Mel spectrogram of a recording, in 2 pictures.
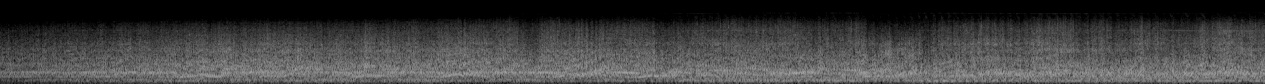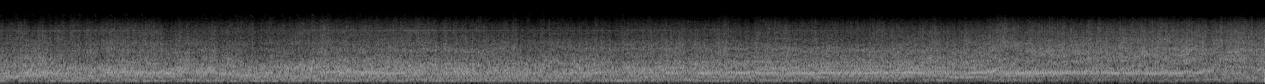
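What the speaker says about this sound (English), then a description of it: "just listen to those engines" Offshore racing powerboat engines roar in a continuous, loud, rumbling wash during a 1995 Offshore Powerboat Classic race at Harbor Town, building up at the start and then holding steady with no break and no voices.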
